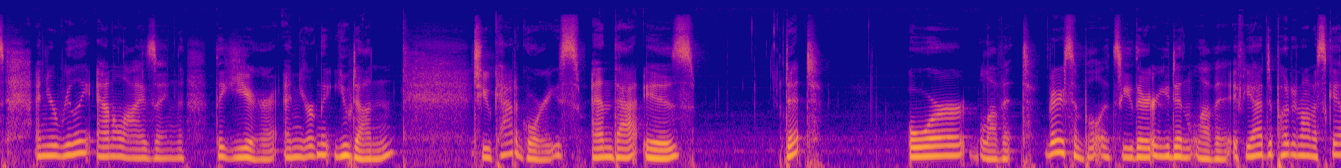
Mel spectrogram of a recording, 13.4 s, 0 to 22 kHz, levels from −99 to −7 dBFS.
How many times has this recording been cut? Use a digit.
8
